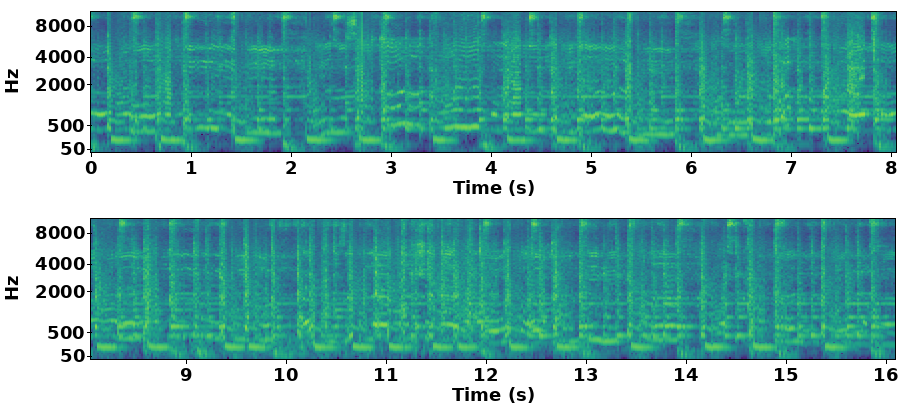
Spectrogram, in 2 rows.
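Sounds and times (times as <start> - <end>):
frame drums: 0.0 - 16.0
deep bass drum beat: 5.8 - 16.0
wavering melody: 6.8 - 13.9.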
